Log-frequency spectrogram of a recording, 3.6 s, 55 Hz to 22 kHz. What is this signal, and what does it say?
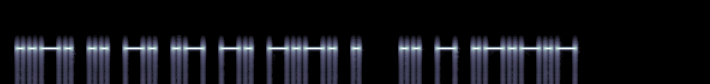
Morse code, heard as a keyed tone, about 40 wpm, 700 Hz. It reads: FINANCE IT.
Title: Sentences from Top 1500 Words 40wpm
